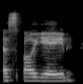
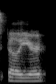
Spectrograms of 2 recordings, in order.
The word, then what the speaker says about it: espaliered: still provides a ton of fruit is it's pronounced espaliered um a lot of people mistakenly pronounce it as spilliard that's fine but these are the sort of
